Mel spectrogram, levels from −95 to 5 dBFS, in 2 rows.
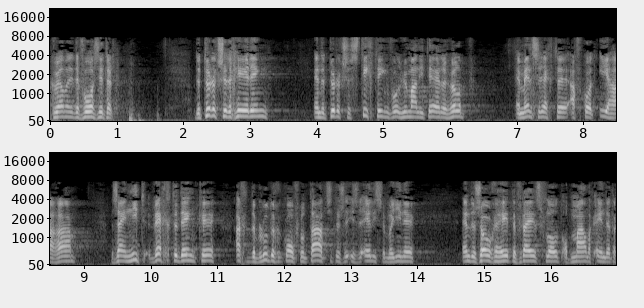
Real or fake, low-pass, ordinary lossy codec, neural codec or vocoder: real; none; none; none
